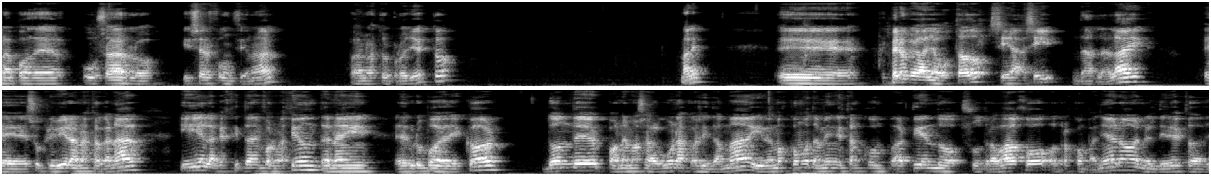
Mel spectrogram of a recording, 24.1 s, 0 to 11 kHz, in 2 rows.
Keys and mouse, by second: 0.2-0.8 right drag, 0.8-5.2 middle drag, 1.2 g, 4.1 g, 5.2 right click, 5.8-24.1 middle drag.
